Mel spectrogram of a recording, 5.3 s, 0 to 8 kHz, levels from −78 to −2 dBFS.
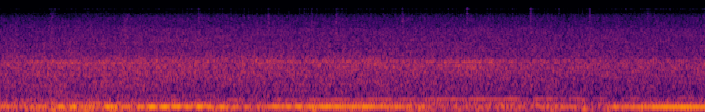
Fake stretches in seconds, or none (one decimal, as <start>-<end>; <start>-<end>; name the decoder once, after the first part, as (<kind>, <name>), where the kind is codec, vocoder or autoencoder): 0.0-1.3 (autoencoder, DAC-VAE); 4.5-5.3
